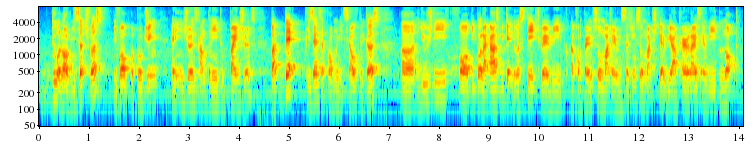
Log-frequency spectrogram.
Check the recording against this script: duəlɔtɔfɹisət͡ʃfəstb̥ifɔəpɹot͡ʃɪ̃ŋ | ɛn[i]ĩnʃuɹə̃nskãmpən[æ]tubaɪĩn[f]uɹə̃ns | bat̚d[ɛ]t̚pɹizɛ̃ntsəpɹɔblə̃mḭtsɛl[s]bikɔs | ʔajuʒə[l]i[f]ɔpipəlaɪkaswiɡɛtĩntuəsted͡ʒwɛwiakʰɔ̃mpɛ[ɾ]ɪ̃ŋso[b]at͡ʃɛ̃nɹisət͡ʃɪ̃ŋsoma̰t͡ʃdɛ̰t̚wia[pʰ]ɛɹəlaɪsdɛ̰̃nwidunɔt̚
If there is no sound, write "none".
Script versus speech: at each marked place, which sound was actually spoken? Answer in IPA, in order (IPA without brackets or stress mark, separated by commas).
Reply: i, i, ʃ, ɛ, f, l, f, ɹ, m, pʰ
